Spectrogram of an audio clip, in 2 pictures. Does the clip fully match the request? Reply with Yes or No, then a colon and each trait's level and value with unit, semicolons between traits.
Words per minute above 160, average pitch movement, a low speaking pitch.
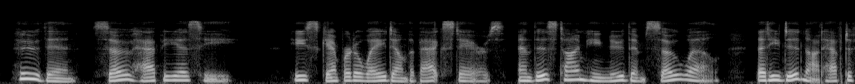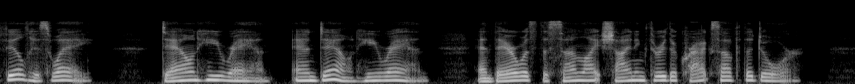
No: average, 180 wpm; average, 3.0 semitones; medium, 180 Hz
